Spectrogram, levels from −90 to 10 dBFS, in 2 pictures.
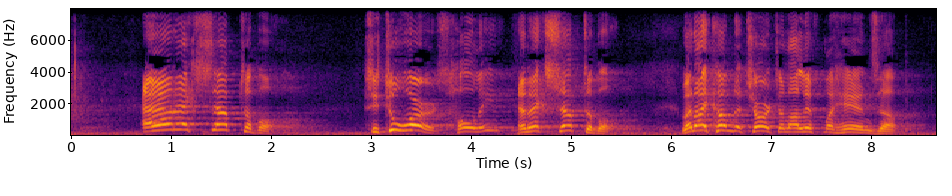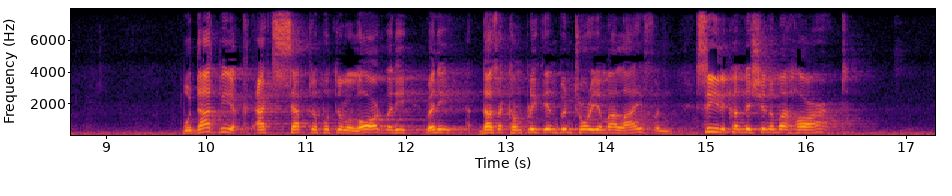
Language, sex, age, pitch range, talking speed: English, male, 50-69, 160-245 Hz, 150 wpm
